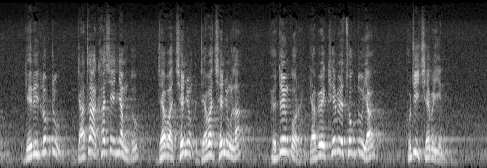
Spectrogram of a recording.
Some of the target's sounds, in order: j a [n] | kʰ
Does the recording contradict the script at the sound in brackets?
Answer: yes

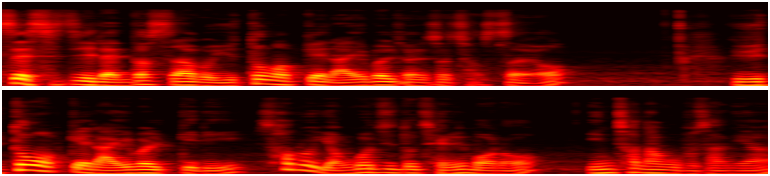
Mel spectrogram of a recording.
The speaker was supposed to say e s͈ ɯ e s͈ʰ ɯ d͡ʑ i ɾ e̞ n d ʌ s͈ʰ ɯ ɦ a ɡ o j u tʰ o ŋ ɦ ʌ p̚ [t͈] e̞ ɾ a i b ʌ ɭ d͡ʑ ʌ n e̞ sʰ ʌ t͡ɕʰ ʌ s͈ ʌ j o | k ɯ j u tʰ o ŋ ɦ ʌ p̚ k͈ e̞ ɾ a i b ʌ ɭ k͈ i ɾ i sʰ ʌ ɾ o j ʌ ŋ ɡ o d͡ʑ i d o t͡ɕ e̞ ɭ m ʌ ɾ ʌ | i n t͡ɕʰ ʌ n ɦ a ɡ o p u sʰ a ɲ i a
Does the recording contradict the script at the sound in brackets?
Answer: yes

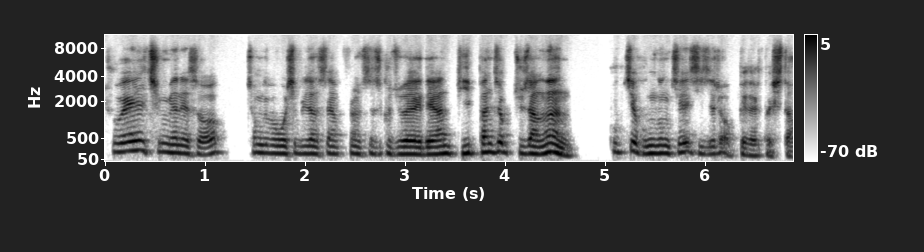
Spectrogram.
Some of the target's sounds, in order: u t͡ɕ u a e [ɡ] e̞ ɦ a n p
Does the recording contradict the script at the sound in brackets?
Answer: yes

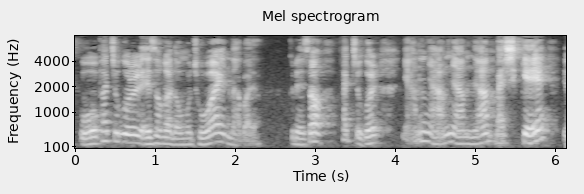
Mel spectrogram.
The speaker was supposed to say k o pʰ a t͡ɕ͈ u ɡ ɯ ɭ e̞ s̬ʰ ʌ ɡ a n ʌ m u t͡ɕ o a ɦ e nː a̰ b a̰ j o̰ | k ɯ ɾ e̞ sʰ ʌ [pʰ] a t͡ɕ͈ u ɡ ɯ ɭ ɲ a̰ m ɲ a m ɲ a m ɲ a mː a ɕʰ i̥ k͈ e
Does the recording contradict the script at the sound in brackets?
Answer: no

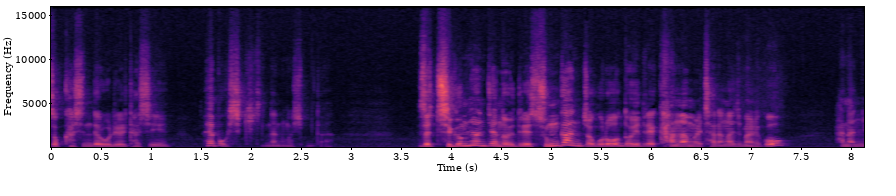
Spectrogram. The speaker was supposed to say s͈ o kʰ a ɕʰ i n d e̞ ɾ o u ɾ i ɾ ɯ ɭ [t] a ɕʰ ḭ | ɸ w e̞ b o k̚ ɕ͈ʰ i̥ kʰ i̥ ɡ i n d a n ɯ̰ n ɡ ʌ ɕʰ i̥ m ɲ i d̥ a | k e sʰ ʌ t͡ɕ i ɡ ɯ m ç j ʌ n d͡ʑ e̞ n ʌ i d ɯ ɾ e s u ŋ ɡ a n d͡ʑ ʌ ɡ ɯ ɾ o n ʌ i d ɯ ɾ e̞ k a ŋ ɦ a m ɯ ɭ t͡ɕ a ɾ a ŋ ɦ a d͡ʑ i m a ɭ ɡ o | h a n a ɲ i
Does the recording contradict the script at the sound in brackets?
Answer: no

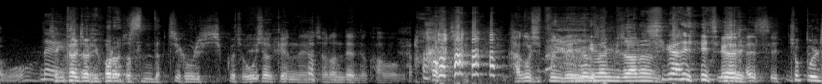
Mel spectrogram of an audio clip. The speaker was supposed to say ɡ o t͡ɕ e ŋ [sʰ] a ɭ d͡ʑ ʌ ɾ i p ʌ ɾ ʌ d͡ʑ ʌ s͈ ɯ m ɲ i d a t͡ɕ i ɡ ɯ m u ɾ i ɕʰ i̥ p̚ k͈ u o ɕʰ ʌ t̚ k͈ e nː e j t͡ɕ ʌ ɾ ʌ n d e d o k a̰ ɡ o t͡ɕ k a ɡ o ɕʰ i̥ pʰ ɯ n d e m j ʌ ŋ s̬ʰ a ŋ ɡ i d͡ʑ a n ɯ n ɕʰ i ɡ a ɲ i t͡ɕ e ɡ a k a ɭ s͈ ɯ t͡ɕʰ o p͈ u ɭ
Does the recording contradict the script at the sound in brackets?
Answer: yes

